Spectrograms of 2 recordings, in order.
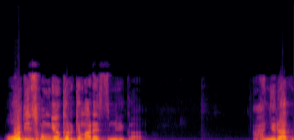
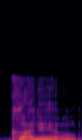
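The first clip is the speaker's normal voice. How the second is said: ordinary talk, nothing marked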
